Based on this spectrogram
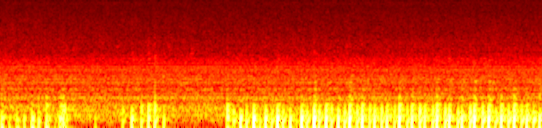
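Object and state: Wooden tabletop.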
